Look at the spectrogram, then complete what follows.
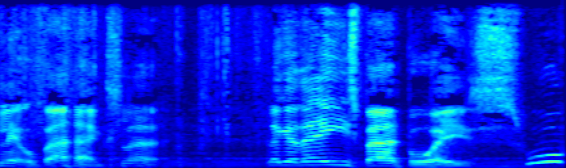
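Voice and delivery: ordinary talk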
